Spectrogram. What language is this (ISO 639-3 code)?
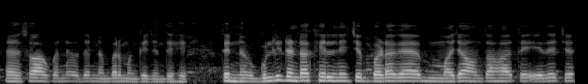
doi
